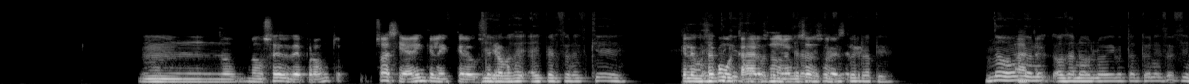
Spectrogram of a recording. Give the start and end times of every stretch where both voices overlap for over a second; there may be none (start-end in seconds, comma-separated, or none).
7.0-8.7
